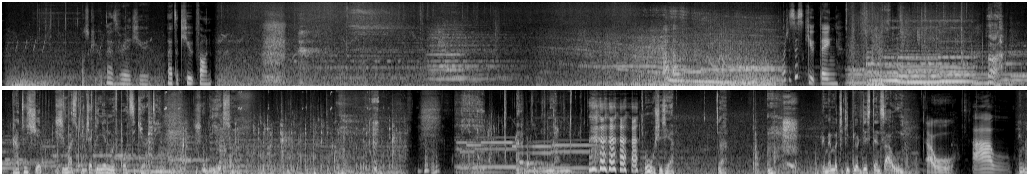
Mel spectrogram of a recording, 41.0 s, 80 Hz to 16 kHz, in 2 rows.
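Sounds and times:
quiet music: 0:06.4 - 0:10.7, 0:12.4 - 0:26.8, 0:29.6 - 0:35.9, 0:36.6 - 0:41.0
spaceship engine whining: 0:10.4 - 0:15.8
soft held music: 0:15.6 - 0:26.8, 0:29.6 - 0:32.6
clattering mechanical sound effects: 0:23.3 - 0:28.7.

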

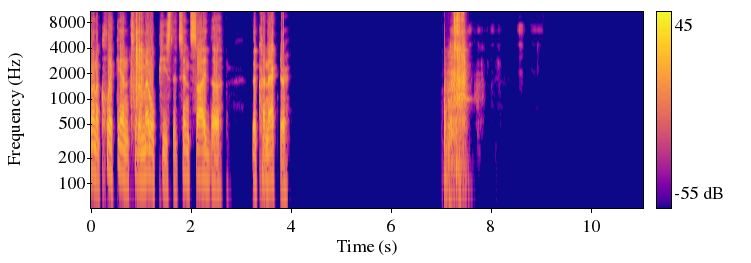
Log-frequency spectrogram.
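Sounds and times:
tool scraping on wooden bench: 0:07.1 - 0:07.8.

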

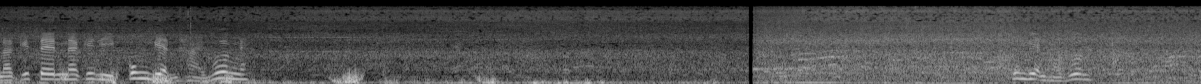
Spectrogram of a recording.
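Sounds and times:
fountain water splashing on rocks: 0:00.0 - 0:12.0.

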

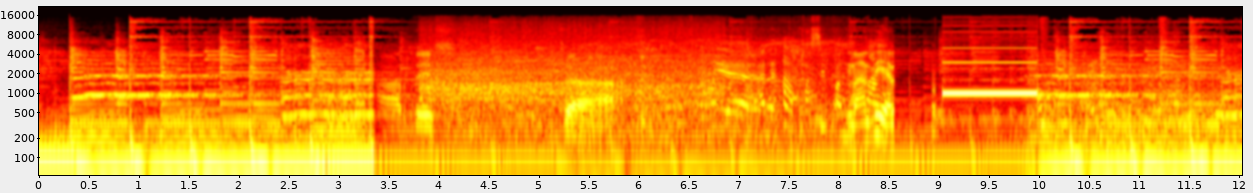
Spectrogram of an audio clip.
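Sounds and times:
crowd murmur: 0:03.8 - 0:08.4.

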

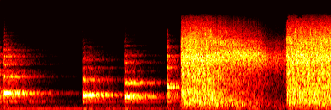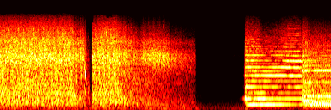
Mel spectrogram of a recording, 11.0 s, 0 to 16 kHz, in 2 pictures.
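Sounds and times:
machine-gun fire: 0:03.0 - 0:08.8.

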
